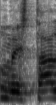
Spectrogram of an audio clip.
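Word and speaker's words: मिष्ठान्न: पूछ लिया जाता है हम लिख देते हैं मिष्ठान यह जो मिष्ठान लिखते हैं ये गलत होता है इसका जो शुद्ध रूप होता है व क्या होता है मिष्ठान होता है तो हम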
